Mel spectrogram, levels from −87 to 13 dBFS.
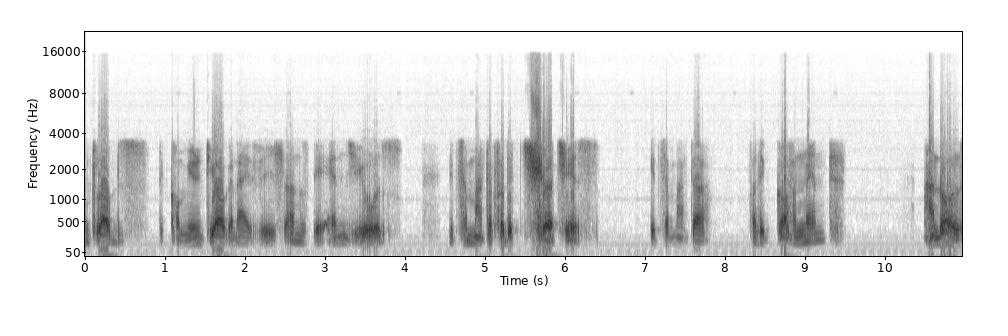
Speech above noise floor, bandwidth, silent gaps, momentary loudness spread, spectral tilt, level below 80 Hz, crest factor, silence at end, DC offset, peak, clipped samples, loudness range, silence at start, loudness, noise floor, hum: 39 dB; 15.5 kHz; none; 16 LU; -4 dB/octave; -54 dBFS; 16 dB; 0 s; under 0.1%; -4 dBFS; under 0.1%; 5 LU; 0 s; -18 LUFS; -57 dBFS; none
